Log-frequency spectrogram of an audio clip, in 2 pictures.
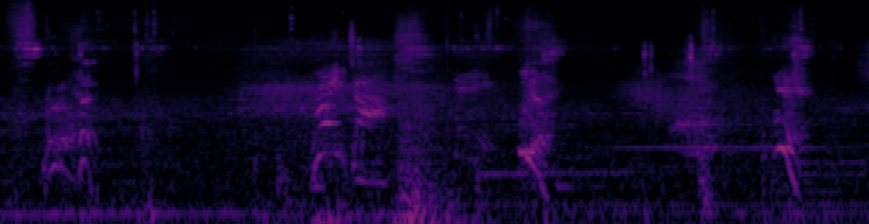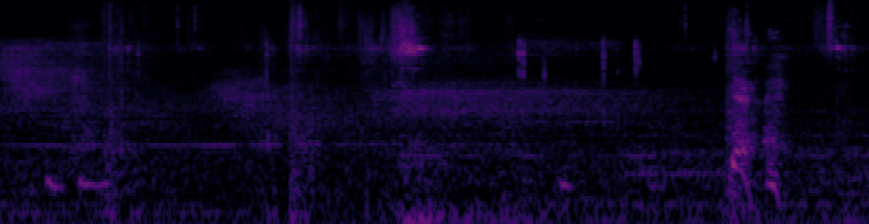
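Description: Heavy thuds of landings and footsteps sound now and then.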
